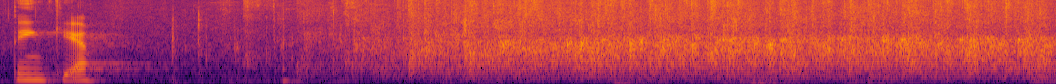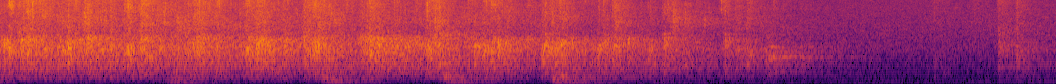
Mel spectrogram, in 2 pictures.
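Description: A large audience applauds in a big echoing hall.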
